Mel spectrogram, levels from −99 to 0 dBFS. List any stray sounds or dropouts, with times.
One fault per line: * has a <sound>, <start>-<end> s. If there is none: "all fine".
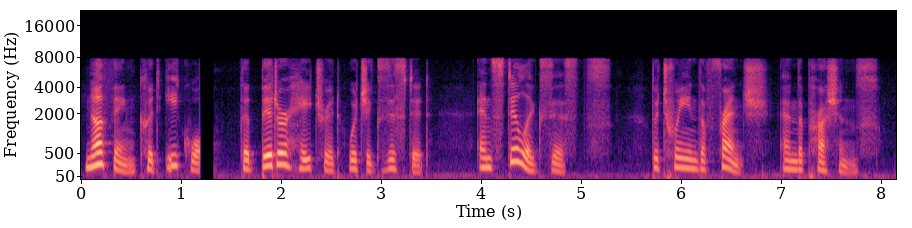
* has a dropout, 1.2-1.3 s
